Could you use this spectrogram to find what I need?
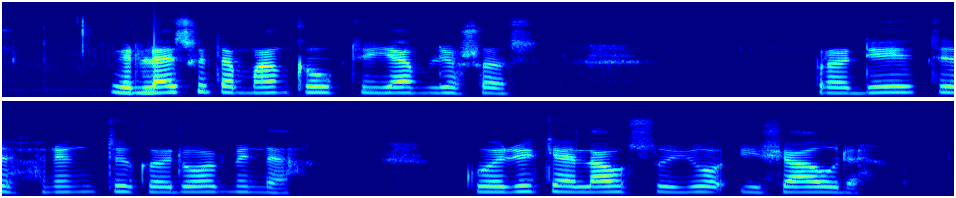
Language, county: Lithuanian, Tauragė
